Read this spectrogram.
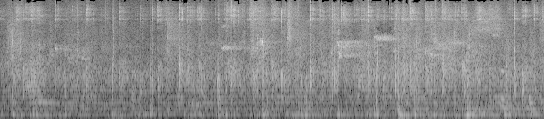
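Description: A table tennis ball clicks back and forth off paddles and a table.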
